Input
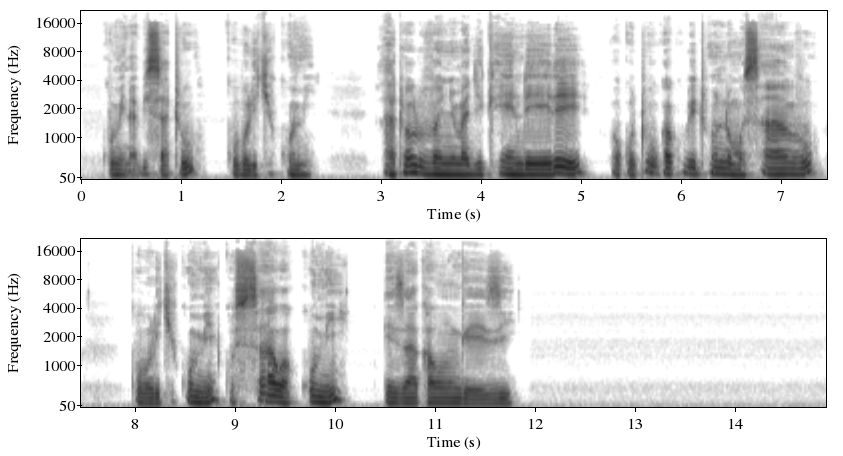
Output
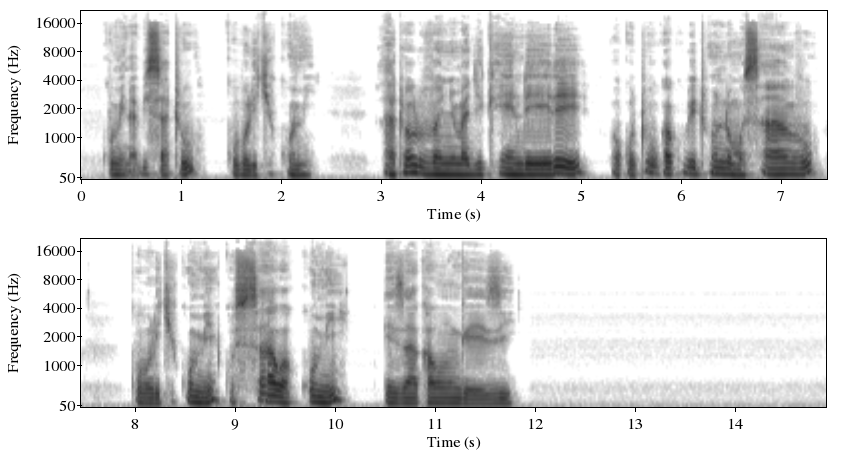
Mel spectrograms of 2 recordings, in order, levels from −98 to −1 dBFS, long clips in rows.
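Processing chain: dynamic bell 1.3 kHz, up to +3 dB, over -40 dBFS, Q 1.1

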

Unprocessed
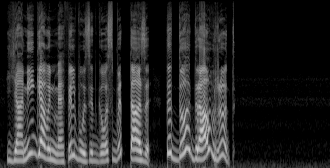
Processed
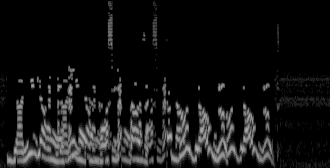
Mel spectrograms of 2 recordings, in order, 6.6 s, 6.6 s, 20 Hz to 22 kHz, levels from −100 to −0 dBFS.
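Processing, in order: 0.84–3.43 s: comb filter that takes the minimum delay 1.2 ms; high-pass 270 Hz 6 dB/octave; delay 896 ms -13 dB; compression 6:1, threshold -36 dBFS, peak gain reduction 15.5 dB; spectral gate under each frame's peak -10 dB strong; peak limiter -34 dBFS, peak gain reduction 5.5 dB; peaking EQ 2.9 kHz +7 dB 2.1 oct; trim +2 dB

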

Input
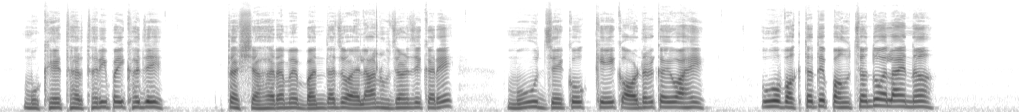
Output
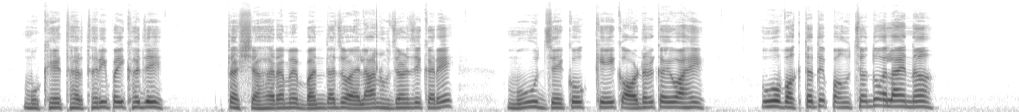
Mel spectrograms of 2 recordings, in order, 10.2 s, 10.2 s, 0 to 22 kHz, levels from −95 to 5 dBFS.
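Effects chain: 8.16–8.83 s: compression 6:1, threshold -32 dBFS, peak gain reduction 8 dB

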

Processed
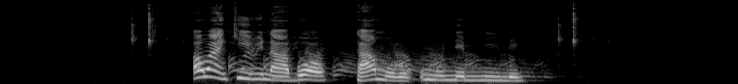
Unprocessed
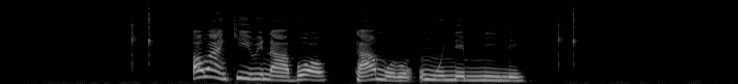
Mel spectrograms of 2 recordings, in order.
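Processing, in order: band-passed feedback delay 349 ms, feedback 63%, band-pass 1.1 kHz, level -14.5 dB; three bands expanded up and down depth 100%; trim +8.5 dB

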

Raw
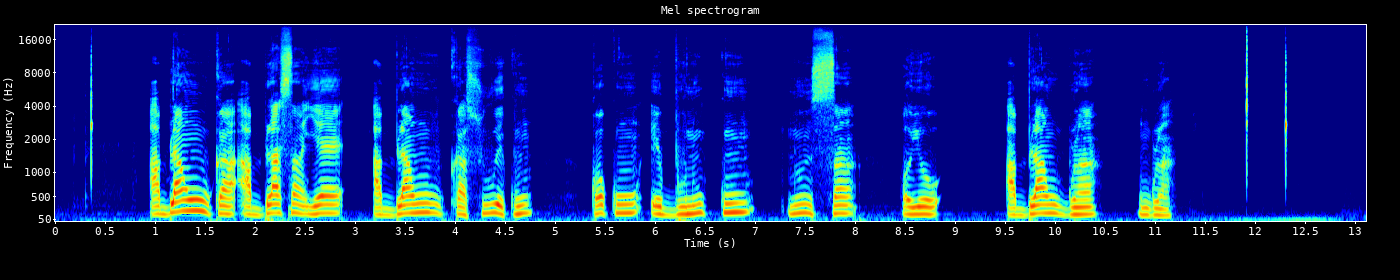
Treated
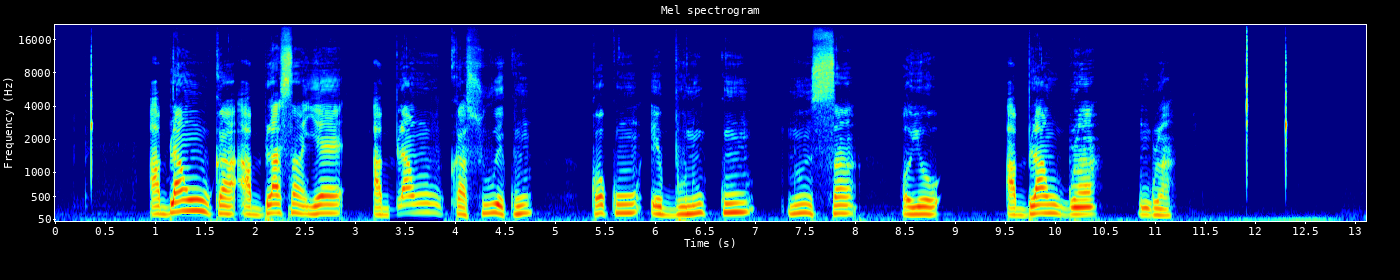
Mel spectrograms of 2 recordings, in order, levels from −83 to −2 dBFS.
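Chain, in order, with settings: 3.32–3.88 s: high-pass 940 Hz -> 270 Hz 12 dB/octave; 10.05–10.96 s: comb 3 ms, depth 79%; trim +1 dB

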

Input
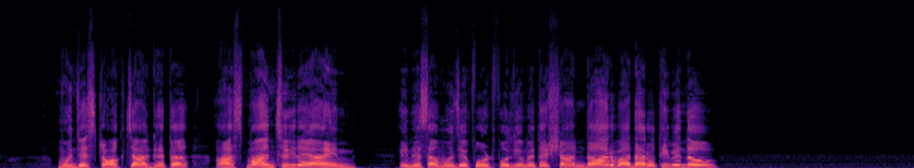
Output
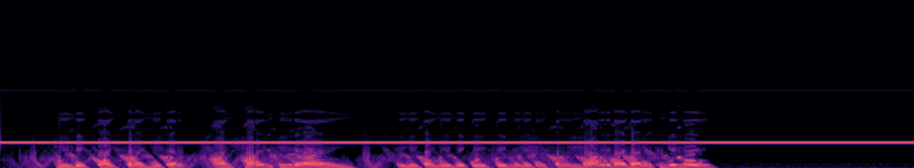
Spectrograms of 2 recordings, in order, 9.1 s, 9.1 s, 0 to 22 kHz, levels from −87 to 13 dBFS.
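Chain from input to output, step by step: delay that grows with frequency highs early, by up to 583 ms; class-D stage that switches slowly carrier 3.4 kHz; trim -4 dB

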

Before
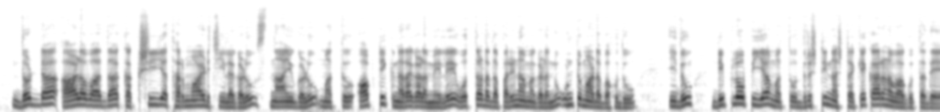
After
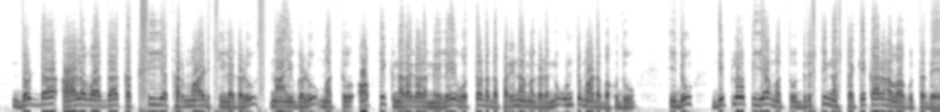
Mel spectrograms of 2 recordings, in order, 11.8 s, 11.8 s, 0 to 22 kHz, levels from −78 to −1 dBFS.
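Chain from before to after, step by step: tracing distortion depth 0.5 ms; peaking EQ 210 Hz -9.5 dB 1.3 oct; compression 2:1, threshold -31 dBFS, peak gain reduction 8.5 dB; bass shelf 350 Hz +6 dB; trim +2 dB

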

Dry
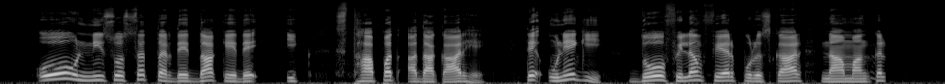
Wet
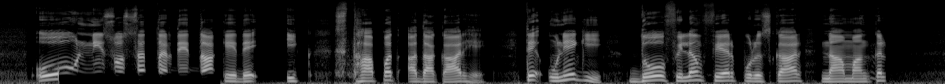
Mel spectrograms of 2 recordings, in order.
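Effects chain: 0.58–2.21 s: steep high-pass 650 Hz 96 dB/octave; three bands compressed up and down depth 70%

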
